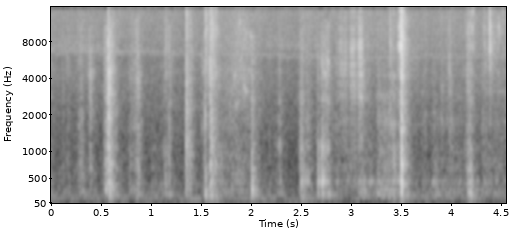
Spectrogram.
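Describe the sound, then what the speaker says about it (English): Scissors cutting open a mailed package, a quiet series of sharp irregular snips and crinkly scratches close by, with no talking. "Oh, I can use scissors."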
